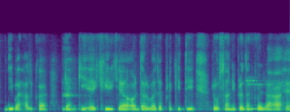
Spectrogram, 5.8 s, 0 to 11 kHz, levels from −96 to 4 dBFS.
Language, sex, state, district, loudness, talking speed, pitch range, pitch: Hindi, male, Assam, Kamrup Metropolitan, -16 LUFS, 145 wpm, 115-120 Hz, 115 Hz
